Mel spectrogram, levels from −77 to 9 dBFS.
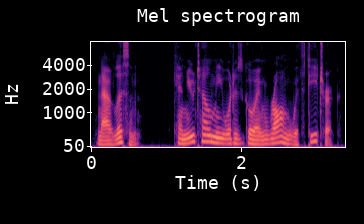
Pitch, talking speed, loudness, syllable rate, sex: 135 Hz, 210 wpm, -18 LUFS, 5.0 syllables/s, female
